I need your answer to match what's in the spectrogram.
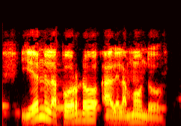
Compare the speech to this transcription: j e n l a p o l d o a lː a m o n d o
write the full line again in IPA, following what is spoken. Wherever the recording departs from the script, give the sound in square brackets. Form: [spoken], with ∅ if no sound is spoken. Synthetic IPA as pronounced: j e n l a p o [ɾ] d o a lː a m o n d o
